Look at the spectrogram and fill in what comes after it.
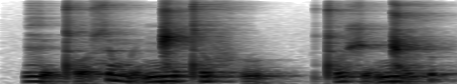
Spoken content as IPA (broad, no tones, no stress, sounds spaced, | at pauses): ɣ ḛ tʼ o̰ s ɯ m ḛ ŋ͡ǁ i tʼ ɯ f h ṵ | tʼ u ʃ ḛ ŋ͡ǁ ṵ θ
